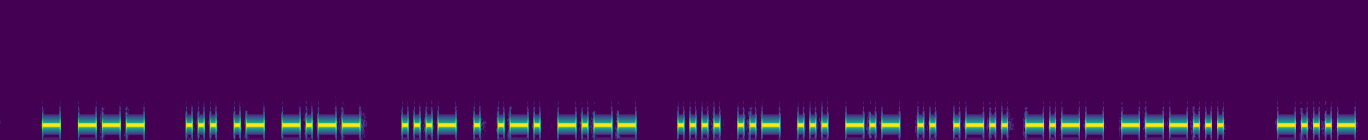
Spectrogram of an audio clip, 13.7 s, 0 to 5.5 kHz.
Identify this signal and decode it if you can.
Morse code, heard as a keyed tone, about 20 wpm, 600 Hz. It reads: TO SAY VERY HUSKILY: <BT>
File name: cw-books / winnie-the-pooh / winnie-20wpm-page-0064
